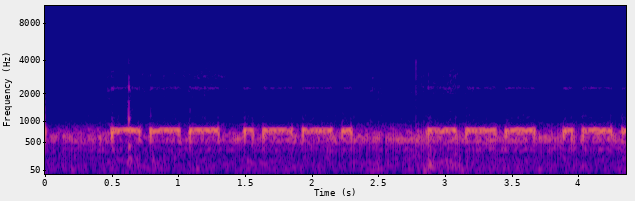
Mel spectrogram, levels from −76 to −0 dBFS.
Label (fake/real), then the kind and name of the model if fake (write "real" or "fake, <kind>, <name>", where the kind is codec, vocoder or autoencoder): fake, vocoder, WaveNeXt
